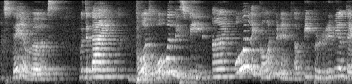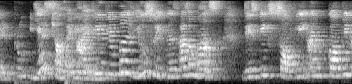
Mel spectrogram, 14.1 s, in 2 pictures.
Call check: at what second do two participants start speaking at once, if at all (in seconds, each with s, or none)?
7.7 s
